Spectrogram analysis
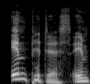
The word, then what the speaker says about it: impetus: It's generally the first syllable, British English, impetus, I don't know, or no syllable stressed, those pesky American independents.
